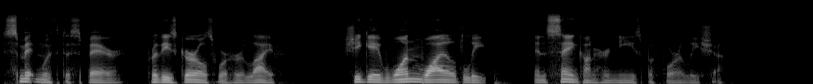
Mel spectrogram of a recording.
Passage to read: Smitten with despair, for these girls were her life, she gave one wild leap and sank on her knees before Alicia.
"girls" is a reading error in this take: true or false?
false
